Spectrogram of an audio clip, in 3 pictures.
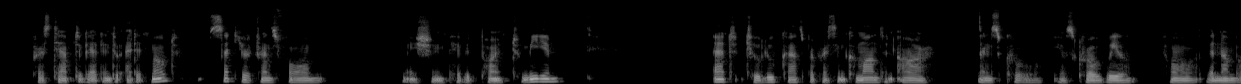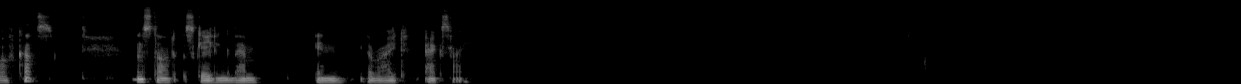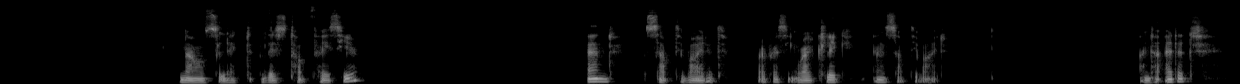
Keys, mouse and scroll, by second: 2.1 r, 9.1-11.2 middle drag, 11.4 r, 15.3 s, 23.3 3, 23.7 click, 24.3-26.1 middle drag, 27.3-34.4 right drag, 34.5-37.2 drag.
